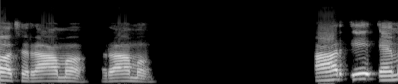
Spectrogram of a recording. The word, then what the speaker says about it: রাম: কৃষ্ণ হরে কৃষ্ণ কৃষ্ণ কৃষ্ণ হরে হরে হরে রাম হরে রাম রাম রাম হরে হরে তো রামটা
